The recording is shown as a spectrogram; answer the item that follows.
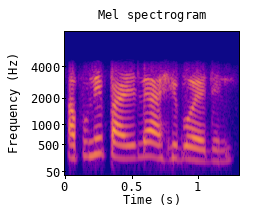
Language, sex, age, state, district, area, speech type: Assamese, female, 18-30, Assam, Lakhimpur, rural, conversation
